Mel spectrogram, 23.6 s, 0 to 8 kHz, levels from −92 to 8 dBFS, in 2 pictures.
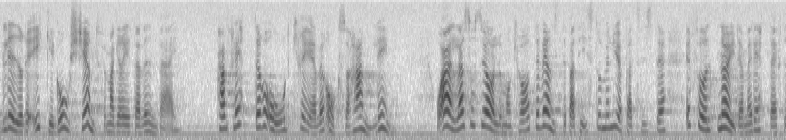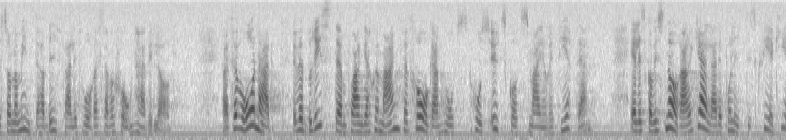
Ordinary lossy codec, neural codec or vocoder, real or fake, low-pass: none; none; real; none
